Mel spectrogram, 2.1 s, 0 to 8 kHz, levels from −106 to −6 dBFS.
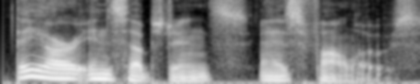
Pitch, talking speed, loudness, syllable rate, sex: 110 Hz, 170 wpm, -17 LUFS, 5.3 syllables/s, male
